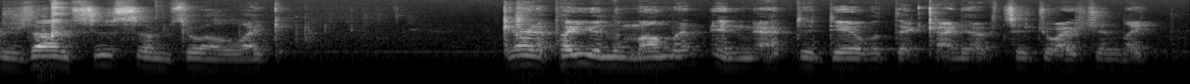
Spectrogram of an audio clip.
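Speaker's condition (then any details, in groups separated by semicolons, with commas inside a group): Friedreich's ataxia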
